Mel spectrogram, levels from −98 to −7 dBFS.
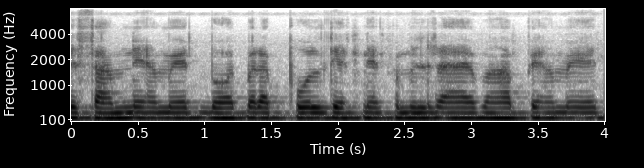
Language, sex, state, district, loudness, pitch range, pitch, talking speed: Hindi, male, Chandigarh, Chandigarh, -15 LUFS, 135-140 Hz, 140 Hz, 225 wpm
